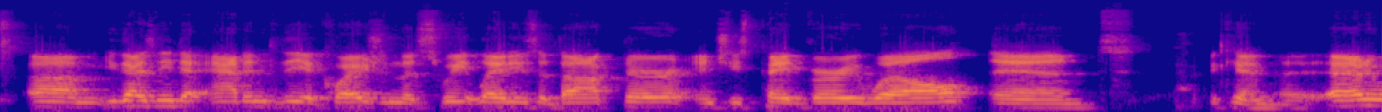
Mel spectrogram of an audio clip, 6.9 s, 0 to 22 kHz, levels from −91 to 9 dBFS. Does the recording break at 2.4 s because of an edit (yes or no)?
no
